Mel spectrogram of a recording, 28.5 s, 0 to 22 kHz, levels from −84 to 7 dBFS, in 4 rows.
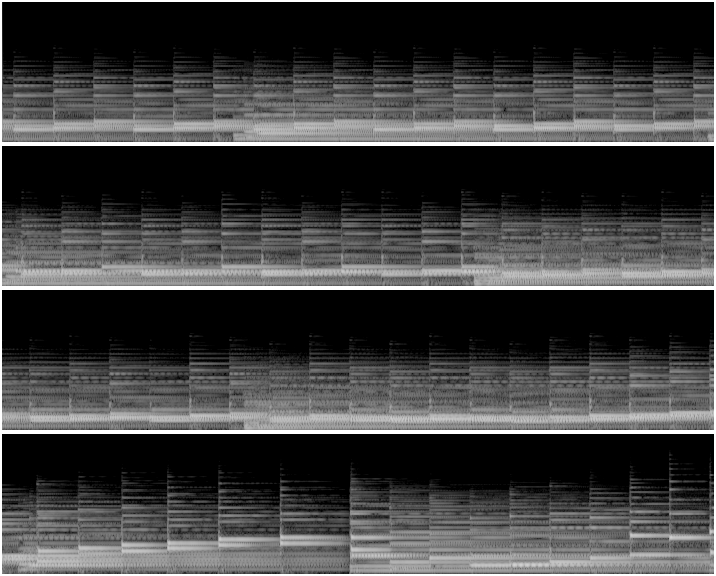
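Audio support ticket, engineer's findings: No faults found: signal path intact with no audible defects, level and continuity stable across the whole recording.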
